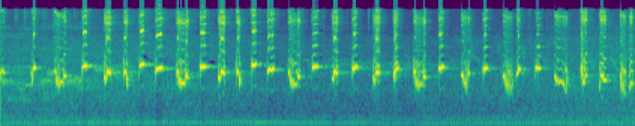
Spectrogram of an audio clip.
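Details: Sooty-headed bulbul in fast 'ropel panjang' song, meant to spur caged birds into singing: an unbroken stream of clear, slurred whistle notes, roughly four each second, with a steady low background hum.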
